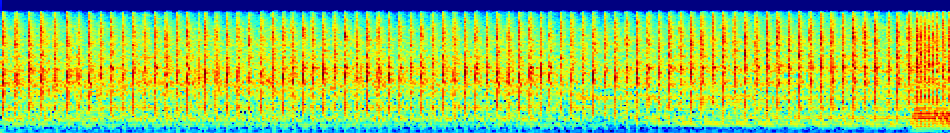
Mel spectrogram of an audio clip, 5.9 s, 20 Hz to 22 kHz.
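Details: Husqvarna 357XP two-stroke chainsaw test-run after fuel filter cleaning, chain brake on; uneven, lumpy pulse about four beats a second, stumbling instead of holding idle; will not idle.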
